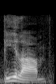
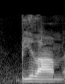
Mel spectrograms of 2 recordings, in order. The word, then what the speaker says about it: Bilaam: Balak is asking Bilaam to curse Israel. Balaam is how most of you are used to hearing his name pronounced in English circles, Balaam.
